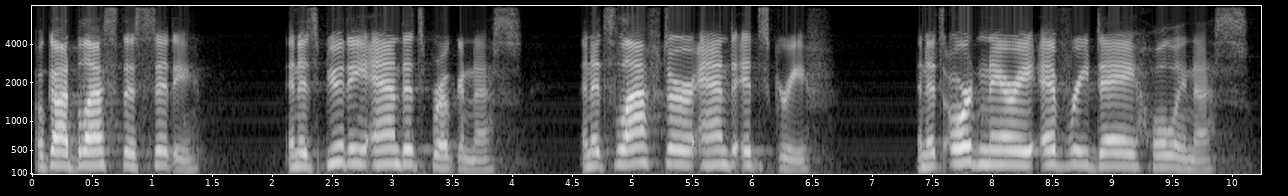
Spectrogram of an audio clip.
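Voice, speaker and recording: A woman pastor with a Northern Irish accent softened by American years, giving a measured, solemn public invocation. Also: on the high side, smooth. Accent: Northern Irish, blended with American. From Northern Ireland.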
